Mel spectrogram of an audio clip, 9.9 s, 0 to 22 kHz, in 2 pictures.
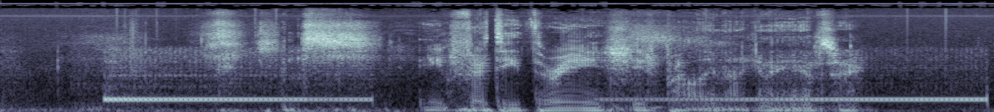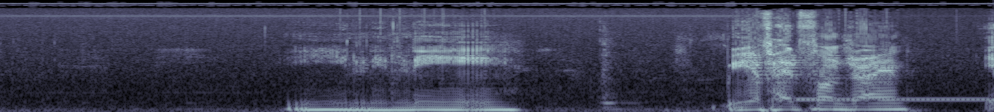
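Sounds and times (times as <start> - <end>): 
faint noise: 0.0 - 9.9
telephone dial tone: 0.5 - 1.6, 3.0 - 5.0, 8.9 - 9.9
speech: 2.2 - 4.5, 8.9 - 9.9.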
